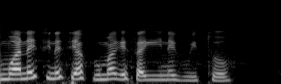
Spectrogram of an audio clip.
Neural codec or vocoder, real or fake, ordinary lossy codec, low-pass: none; real; none; 5.4 kHz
